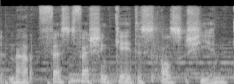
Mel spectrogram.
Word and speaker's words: Shein: Maar bon, Shein, zo zeg je het. Ja. – Het komt van She Inside. She Inside, voilà.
